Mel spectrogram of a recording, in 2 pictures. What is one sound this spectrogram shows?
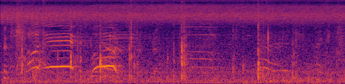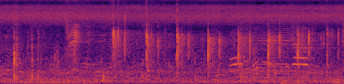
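A tennis ball is struck by rackets and bounces on a hard court outdoors.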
